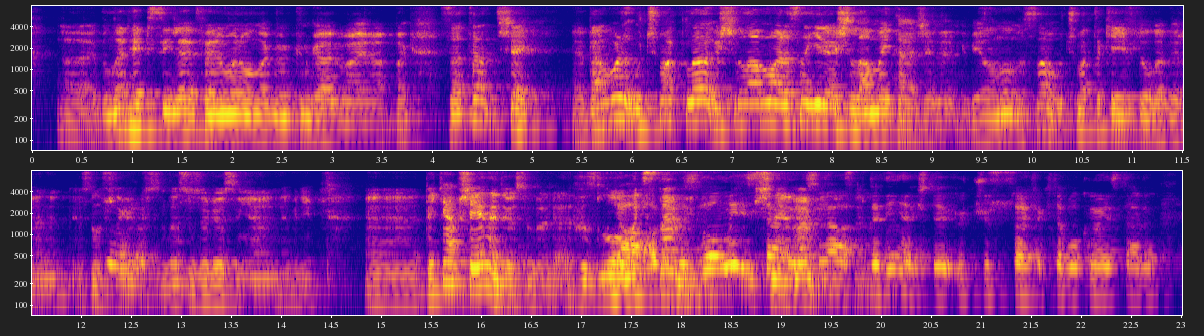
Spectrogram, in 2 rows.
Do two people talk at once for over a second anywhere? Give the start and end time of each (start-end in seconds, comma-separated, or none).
17.3-19.9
